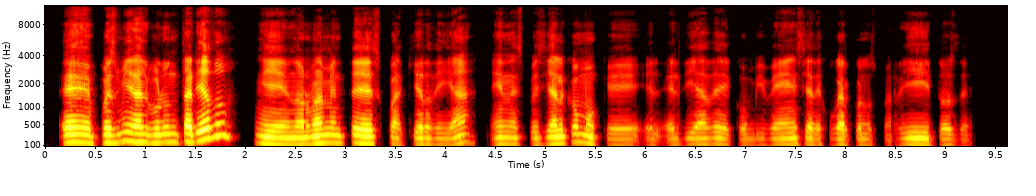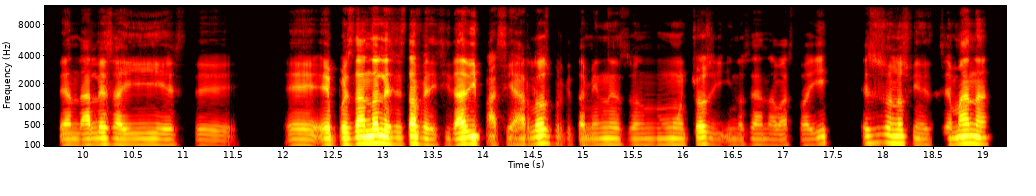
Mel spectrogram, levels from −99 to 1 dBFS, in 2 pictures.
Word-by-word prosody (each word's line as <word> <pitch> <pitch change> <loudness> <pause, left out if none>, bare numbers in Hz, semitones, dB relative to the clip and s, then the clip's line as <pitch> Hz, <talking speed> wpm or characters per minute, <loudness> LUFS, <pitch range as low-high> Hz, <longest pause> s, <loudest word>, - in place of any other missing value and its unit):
Eh, 145 0 +4
pues 140 -1 +1
mira, 155 0 +3
el 150 -1 +1
voluntariado, 155 - +3 0.2
eh, 120 -3 +1
normalmente 130 +3 +2
es 125 0 -2
cualquier 110 0 -7
día, 115 +7 -8
en 115 +1 -7
especial 115 +2 -4
como 130 -5 -5
que 100 -1 -13
el 100 -4 -20
el 100 +1 -15
día 110 0 -9
de 110 -2 -9
convivencia, 105 +2 -10
de 100 - -13
jugar 100 0 -6
con 105 0 -14
los 100 -2 -20
perritos, 105 0 -8
de 95 -2 -25 0.5
de - - -6
andarles 105 +1 -3
ahí, 105 0 -6
este, 95 -2 -14 0.6
eh 100 -1 -8
eh, - - +2
pues, 110 -1 +2
dándoles 125 -1 +9
esta 115 +3 +5
felicidad, 105 +1 +2
y 125 - +8
pasearlos, 125 +1 -2
porque, 115 -4 -23
también, 105 +2 -10
eh, 110 -1 -8
son 105 0 -16
muchos, 110 +1 -5
y 100 0 -22
no 100 -1 -19
se 105 +1 -16
dan 100 0 -14
abasto 100 0 -16
ahí. 120 +5 -11 0.3
Esos 130 +1 -9
son 140 -2 -2
los 130 0 0
fines 100 -3 -15
de - - -44
semana. 120 +1 +1
110 Hz, 170 wpm, -22 LUFS, 105-125 Hz, 0.6 s, dándoles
